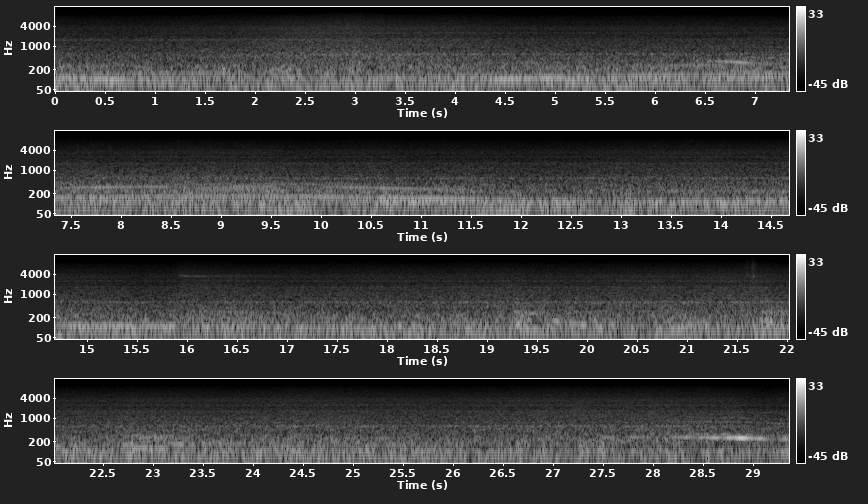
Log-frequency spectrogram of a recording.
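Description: Car engine running at fairly steady revs with road noise, the engine note drifting gently and rising near the end.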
